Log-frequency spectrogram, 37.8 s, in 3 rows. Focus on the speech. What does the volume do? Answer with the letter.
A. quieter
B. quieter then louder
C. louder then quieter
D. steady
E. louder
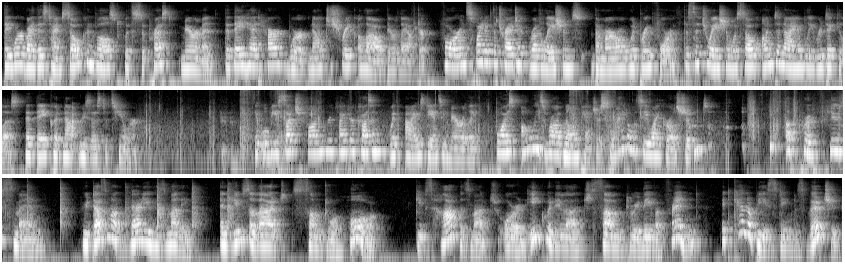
D.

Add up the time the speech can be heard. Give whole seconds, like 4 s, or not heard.
35 s.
